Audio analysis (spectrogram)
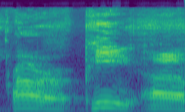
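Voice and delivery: normal talking voice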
